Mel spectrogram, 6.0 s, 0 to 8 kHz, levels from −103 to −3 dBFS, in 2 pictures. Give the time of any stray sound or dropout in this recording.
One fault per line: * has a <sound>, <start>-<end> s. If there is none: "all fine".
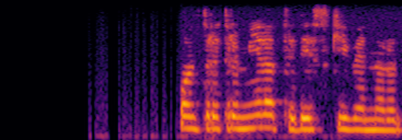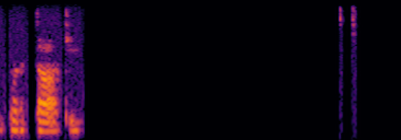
all fine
